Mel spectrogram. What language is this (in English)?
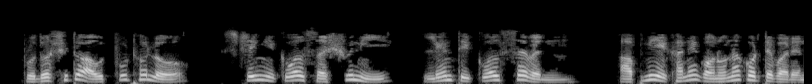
Bangla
